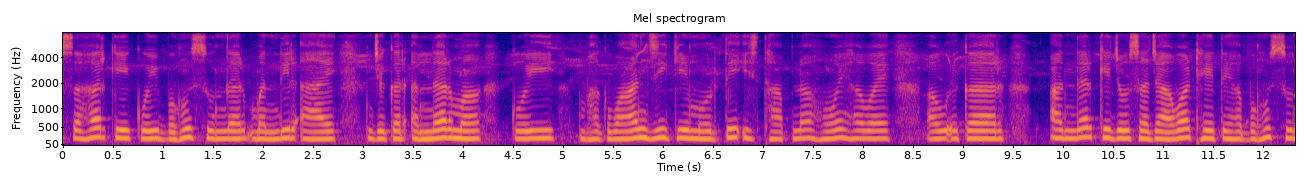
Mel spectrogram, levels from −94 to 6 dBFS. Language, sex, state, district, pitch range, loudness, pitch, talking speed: Chhattisgarhi, female, Chhattisgarh, Korba, 200-220 Hz, -21 LUFS, 205 Hz, 145 wpm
